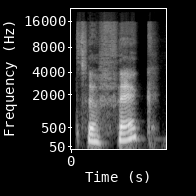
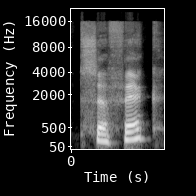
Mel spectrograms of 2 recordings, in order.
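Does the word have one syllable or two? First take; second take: two; two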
